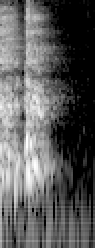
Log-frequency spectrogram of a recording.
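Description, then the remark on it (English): A single short cough bursts out sharply, preceded by a brief throaty rasp, then trails off into near silence. “every time I start going, I get a cough.”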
